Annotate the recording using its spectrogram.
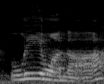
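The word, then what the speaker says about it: Leelanau: had been saying wrong it's actually Lea wanna I think from her phonetic spelling so sorry to all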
